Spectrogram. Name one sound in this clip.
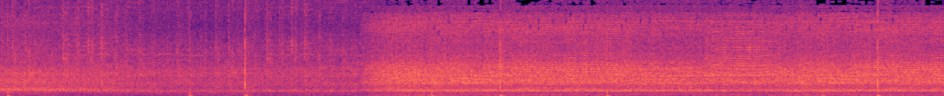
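A stadium crowd roars in a video game.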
